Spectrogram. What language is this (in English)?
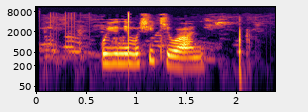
Kinyarwanda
